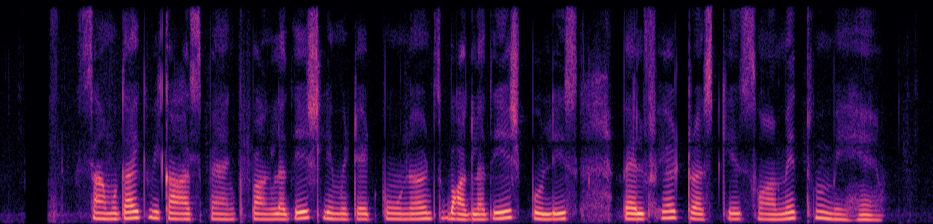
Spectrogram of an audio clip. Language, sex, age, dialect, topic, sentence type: Hindi, female, 36-40, Hindustani Malvi Khadi Boli, banking, statement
